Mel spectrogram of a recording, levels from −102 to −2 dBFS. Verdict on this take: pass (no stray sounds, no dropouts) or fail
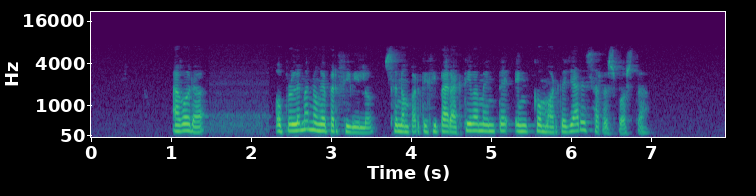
pass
